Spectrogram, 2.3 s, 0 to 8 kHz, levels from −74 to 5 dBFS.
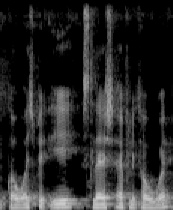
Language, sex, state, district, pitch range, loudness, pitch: Hindi, male, Chhattisgarh, Rajnandgaon, 120-130 Hz, -17 LUFS, 125 Hz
